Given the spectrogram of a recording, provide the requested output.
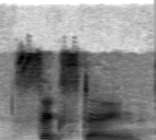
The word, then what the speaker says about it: sixteen: usually the first syllable in a number is stressed 16 60. notice that it's the final n in teen that you have to be careful with tane t but of course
